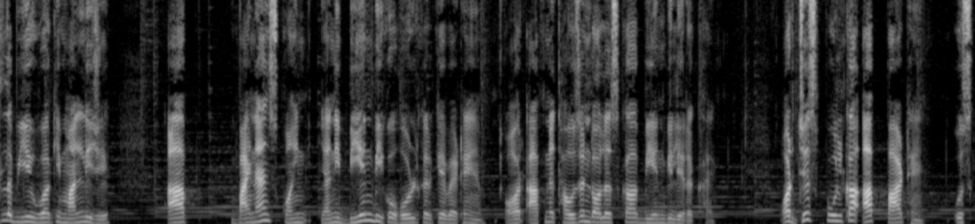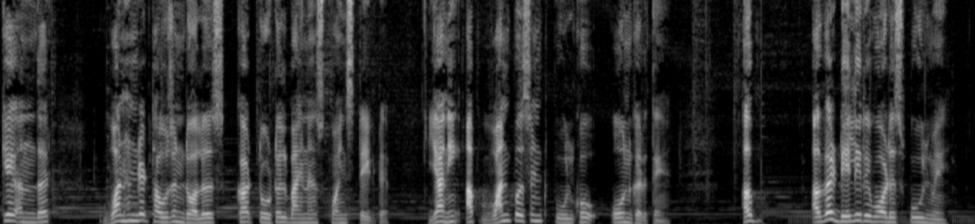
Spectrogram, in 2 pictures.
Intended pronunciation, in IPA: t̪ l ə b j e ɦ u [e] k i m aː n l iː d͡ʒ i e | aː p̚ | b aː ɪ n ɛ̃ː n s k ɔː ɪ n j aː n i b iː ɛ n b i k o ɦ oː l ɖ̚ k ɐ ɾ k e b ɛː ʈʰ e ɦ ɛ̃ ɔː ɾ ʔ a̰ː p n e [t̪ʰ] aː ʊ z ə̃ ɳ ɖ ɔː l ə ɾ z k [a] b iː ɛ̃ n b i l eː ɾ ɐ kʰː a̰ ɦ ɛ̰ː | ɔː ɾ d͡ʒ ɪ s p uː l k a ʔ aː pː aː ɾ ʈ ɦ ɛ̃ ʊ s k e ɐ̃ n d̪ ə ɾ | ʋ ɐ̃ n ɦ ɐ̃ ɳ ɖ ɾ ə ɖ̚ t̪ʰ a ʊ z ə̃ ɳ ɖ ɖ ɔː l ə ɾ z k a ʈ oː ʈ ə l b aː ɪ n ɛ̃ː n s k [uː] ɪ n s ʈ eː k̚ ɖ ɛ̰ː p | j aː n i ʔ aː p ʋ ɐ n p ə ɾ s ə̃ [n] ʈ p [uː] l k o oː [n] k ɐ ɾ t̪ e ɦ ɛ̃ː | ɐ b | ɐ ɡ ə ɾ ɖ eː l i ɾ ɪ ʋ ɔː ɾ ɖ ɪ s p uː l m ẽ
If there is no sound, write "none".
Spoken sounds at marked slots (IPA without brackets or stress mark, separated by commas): a, t̪ʰ, a, ɔː, ɳ, uː, n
